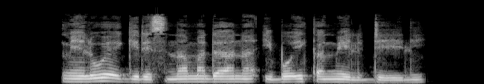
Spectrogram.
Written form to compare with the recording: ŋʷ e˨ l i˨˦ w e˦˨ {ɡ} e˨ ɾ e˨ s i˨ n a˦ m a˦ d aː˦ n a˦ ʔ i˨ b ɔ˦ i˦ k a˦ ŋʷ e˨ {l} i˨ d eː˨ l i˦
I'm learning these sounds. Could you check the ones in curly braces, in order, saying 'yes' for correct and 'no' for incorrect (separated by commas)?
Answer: yes, yes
